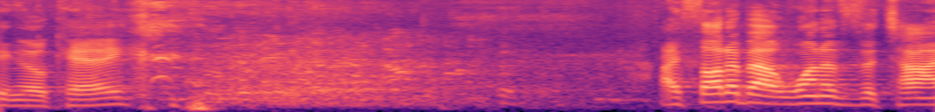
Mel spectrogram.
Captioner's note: laughter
